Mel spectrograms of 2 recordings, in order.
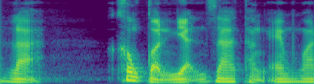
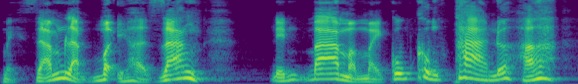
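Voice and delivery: climbing much higher in rage; furious outburst; 9 semitones higher than usual. Acted. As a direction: rage at his brother for desecrating father's grave. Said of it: "thở hồng hộc vì cơn giận mà rít lên".

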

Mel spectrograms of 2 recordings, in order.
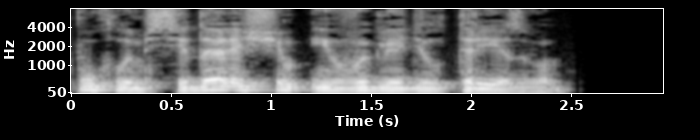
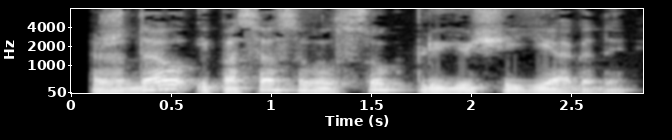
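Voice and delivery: usual speaking voice

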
